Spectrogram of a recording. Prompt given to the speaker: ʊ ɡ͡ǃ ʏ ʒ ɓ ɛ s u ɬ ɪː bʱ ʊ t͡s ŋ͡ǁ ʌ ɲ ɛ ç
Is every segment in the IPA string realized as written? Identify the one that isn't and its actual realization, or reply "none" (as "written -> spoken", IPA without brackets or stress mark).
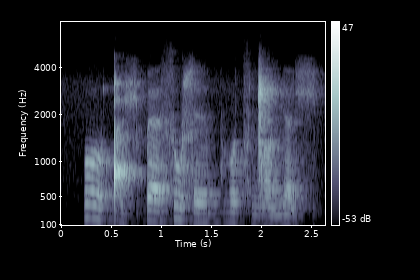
ʒ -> ç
